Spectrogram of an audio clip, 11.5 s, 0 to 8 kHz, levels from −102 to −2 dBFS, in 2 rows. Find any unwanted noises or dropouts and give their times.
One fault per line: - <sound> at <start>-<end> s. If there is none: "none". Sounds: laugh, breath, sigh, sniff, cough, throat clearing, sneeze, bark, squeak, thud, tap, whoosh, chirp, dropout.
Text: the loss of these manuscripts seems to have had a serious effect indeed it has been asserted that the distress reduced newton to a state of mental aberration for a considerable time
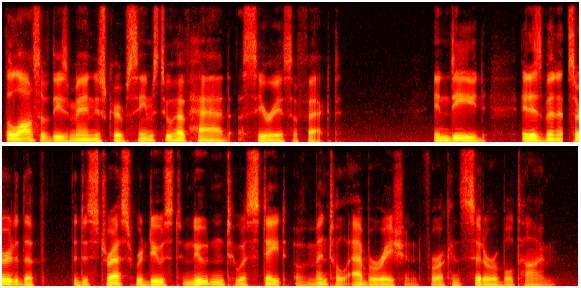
- dropout at 5.6-5.7 s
